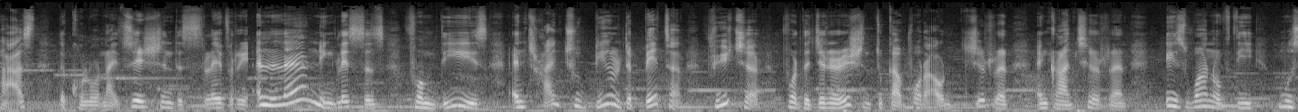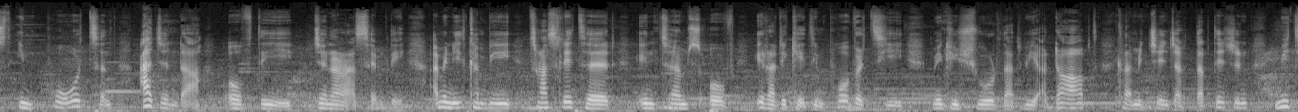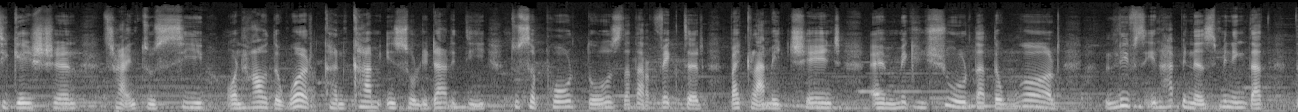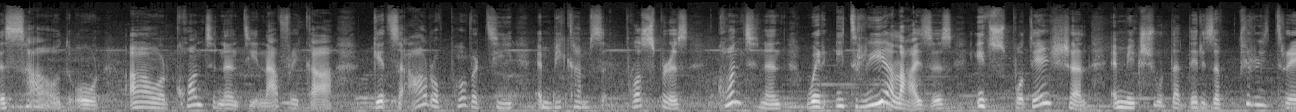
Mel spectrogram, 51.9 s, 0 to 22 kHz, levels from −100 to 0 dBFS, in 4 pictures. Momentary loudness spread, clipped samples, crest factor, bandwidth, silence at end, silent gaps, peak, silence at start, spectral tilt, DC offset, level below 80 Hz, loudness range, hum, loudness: 7 LU; under 0.1%; 22 dB; 17.5 kHz; 0 s; none; -2 dBFS; 0 s; -4 dB/octave; under 0.1%; -44 dBFS; 4 LU; none; -25 LUFS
